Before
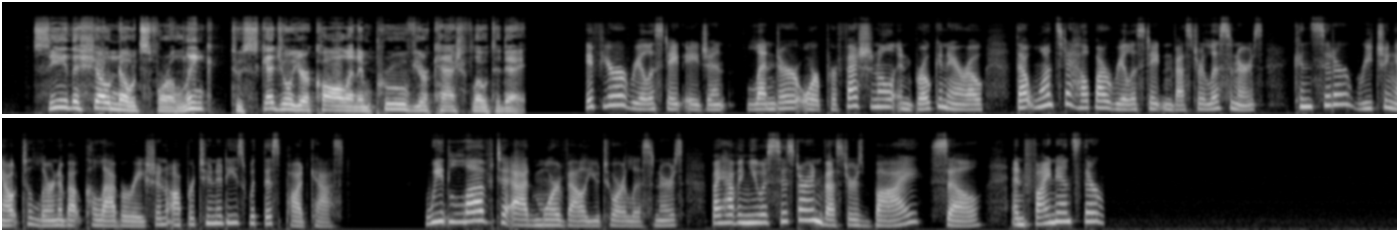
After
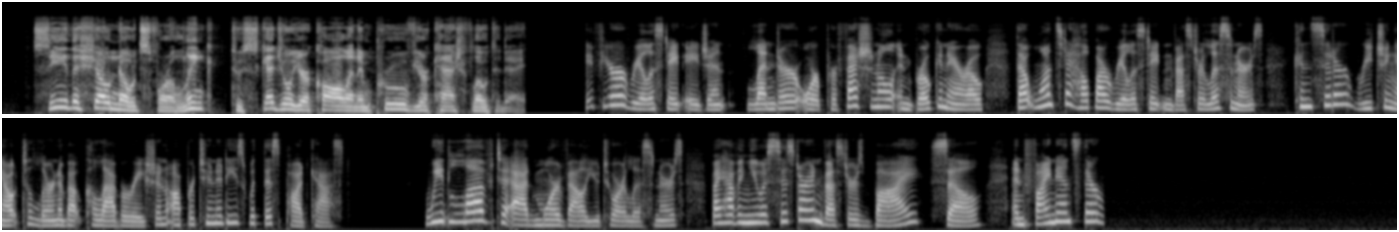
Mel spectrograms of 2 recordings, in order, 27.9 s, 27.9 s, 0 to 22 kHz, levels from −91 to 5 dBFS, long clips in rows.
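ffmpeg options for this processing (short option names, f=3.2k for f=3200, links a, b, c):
-filter_complex "[0:a]asplit=3[a][b][c];[a]afade=t=out:st=4.88:d=0.02[d];[b]acompressor=threshold=-31dB:ratio=16:attack=3.2:release=140:knee=1:detection=peak,afade=t=in:st=4.88:d=0.02,afade=t=out:st=6.07:d=0.02[e];[c]afade=t=in:st=6.07:d=0.02[f];[d][e][f]amix=inputs=3:normalize=0"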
